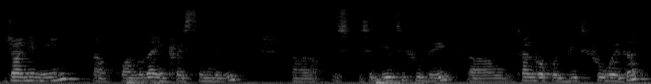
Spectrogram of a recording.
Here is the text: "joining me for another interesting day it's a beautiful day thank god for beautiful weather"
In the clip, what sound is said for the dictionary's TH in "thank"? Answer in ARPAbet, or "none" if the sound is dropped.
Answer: T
